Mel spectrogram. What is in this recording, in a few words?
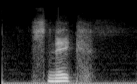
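"Sneek", Dutch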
